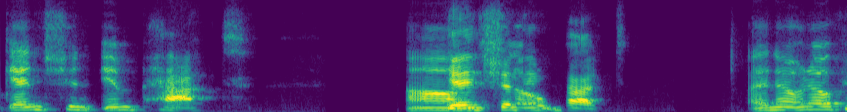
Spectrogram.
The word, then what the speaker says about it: Genshin: And my daughter was a character from some anime game called Genshin Impact.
